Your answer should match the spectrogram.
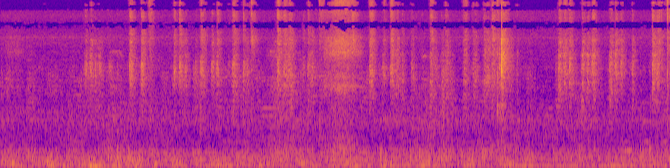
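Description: Faint, irregular scratching of a felt-tip marker writing on paper over steady low room noise.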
